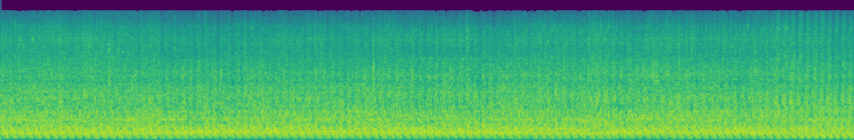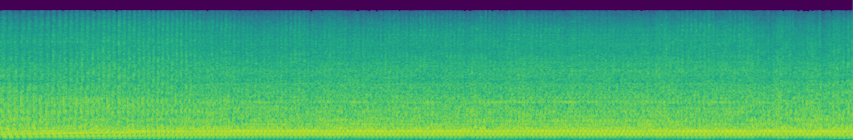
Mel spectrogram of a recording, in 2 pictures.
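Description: An old tractor engine chugs loudly close by, speeding up partway through.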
